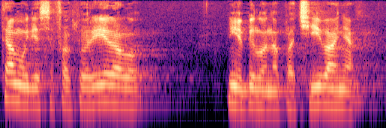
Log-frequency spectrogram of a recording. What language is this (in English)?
Croatian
